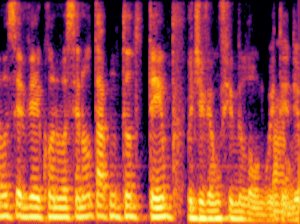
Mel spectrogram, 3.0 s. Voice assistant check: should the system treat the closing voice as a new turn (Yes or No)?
Yes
